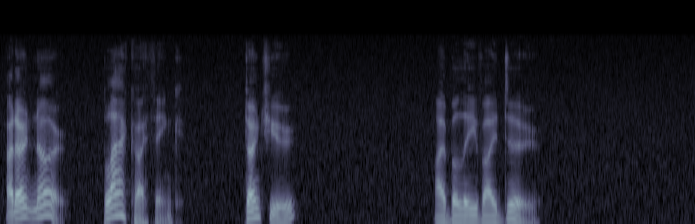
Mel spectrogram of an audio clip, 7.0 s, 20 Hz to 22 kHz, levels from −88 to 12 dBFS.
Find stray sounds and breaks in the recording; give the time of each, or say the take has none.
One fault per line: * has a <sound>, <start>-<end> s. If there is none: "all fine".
all fine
